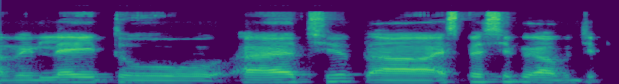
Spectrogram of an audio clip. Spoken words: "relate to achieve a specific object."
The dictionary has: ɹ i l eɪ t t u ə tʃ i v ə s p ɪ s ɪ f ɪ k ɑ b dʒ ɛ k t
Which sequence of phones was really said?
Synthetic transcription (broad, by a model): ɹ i l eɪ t t u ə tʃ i ə s p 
